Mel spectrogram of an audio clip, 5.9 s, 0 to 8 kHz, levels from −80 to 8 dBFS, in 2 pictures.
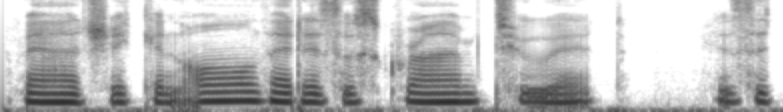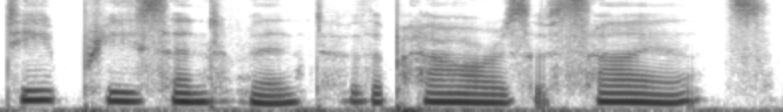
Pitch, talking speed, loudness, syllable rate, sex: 185 Hz, 175 wpm, -17 LUFS, 4.7 syllables/s, female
